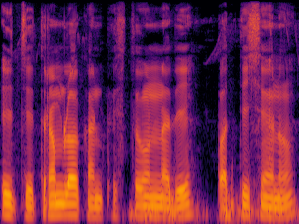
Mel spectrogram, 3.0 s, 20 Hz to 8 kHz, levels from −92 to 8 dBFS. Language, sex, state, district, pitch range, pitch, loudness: Telugu, male, Telangana, Mahabubabad, 85-100 Hz, 95 Hz, -19 LUFS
